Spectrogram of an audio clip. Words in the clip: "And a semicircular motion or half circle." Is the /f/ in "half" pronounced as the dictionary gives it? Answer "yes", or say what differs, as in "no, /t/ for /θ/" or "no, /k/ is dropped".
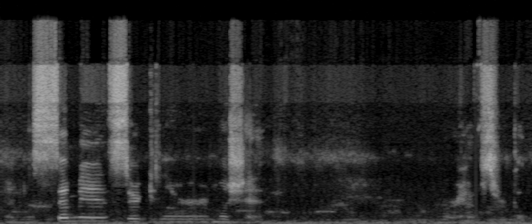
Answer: no, /p/ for /f/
